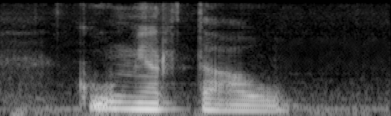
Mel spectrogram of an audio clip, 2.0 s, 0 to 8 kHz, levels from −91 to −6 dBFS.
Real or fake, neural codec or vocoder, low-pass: fake; codec, 24 kHz, 3.1 kbps, DualCodec; 7.2 kHz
